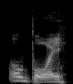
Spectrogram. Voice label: pedestrians hit disgust; donnie; Blind Drive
